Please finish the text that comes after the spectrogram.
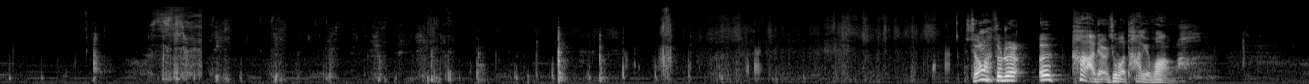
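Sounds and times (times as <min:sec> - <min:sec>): wet chewing and lip smacks: 0:00.0 - 0:08.2, 0:09.2 - 0:09.7.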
